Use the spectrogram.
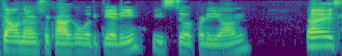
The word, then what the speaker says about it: Giddey: You know what rhymes with Giddey? Did he? Giddy, Kitty. Allie the dog.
